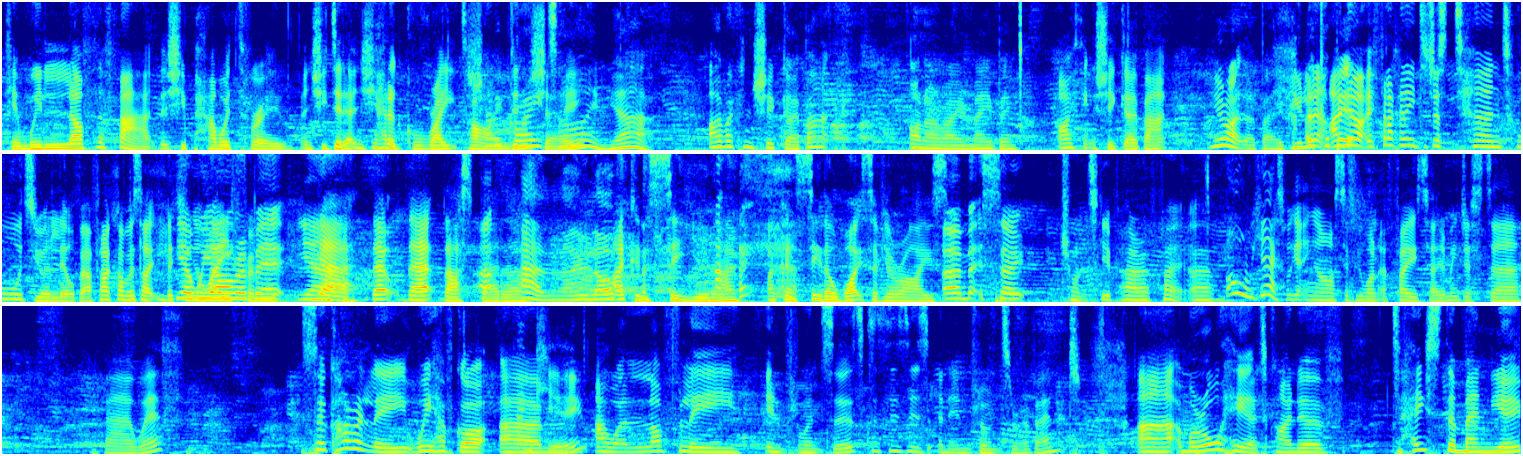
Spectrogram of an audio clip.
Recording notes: We are live form The Maynard with an audience!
